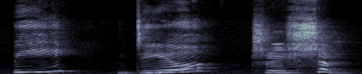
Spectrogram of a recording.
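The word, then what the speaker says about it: paediatrician: सबसे पहले PAE को आप पिया या पाई ऐसे नहीं कहेंगे, क्या कहेंगे, पीडियाट्रिशियन।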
